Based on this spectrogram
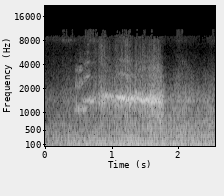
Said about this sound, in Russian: Посмотрите, как мчится вон та машина.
